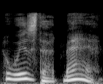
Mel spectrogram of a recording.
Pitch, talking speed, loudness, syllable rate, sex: 205 Hz, 230 wpm, -13 LUFS, 4.0 syllables/s, male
